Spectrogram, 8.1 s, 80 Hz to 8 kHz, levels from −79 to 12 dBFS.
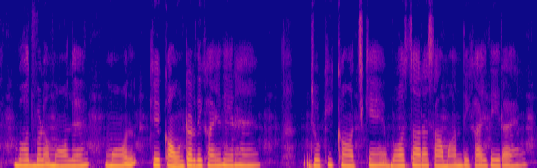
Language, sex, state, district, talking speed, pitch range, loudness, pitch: Hindi, female, Chhattisgarh, Bilaspur, 170 wpm, 245-260 Hz, -16 LUFS, 250 Hz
